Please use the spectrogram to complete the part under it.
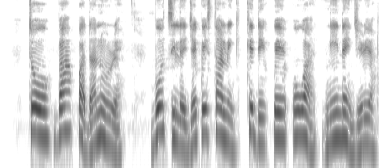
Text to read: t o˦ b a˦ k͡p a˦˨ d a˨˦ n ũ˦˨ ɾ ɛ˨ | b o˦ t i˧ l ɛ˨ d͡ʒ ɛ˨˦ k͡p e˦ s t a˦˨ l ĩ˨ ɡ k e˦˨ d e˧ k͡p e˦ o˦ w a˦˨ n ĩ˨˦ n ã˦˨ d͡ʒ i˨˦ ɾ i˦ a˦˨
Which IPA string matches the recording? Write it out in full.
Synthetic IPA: t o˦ b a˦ k͡p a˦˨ d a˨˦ n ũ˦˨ ɾ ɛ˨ | b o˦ t i˧ l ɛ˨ d͡ʒ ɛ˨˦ k͡p e˦ s t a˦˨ l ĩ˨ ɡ k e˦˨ d e˧ k͡p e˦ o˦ w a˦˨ n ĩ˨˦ n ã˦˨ d͡ʒ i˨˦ ɾ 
